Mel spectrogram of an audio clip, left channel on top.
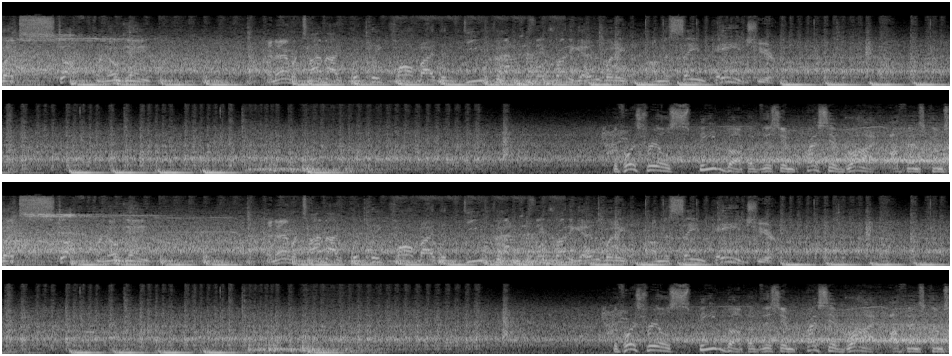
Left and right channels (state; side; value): normal; both; correlation 0.69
